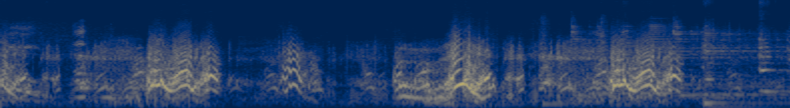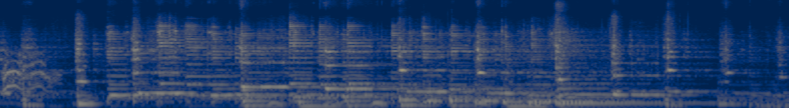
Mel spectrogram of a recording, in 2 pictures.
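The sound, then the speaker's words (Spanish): A pack of dogs barks and yips while chasing people, with excited shouting voices over the barking; partway through, music swells in and carries the rest over scattered yelps. “O nos van a comer vivos todos los perros que vienen allí.”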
